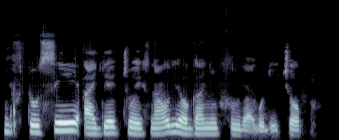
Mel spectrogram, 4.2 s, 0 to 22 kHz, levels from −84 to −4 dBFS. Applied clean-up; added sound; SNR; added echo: neural mask model Resemble Enhance denoiser.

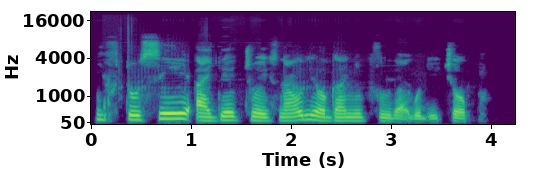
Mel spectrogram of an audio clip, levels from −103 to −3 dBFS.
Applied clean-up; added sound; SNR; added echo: neural mask model DeepFilterNet 3.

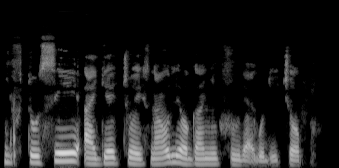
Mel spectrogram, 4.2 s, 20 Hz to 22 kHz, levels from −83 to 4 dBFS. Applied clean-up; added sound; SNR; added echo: none; none; none; none.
